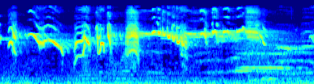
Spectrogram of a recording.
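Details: Decoy female white-rumped shama singing in a double voice to excite males: dense, fast stream of sweet whistled slurs and buzzy chatter, ending in a long, smooth whistle.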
